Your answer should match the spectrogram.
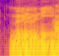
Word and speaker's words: Mooney: Mooney.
